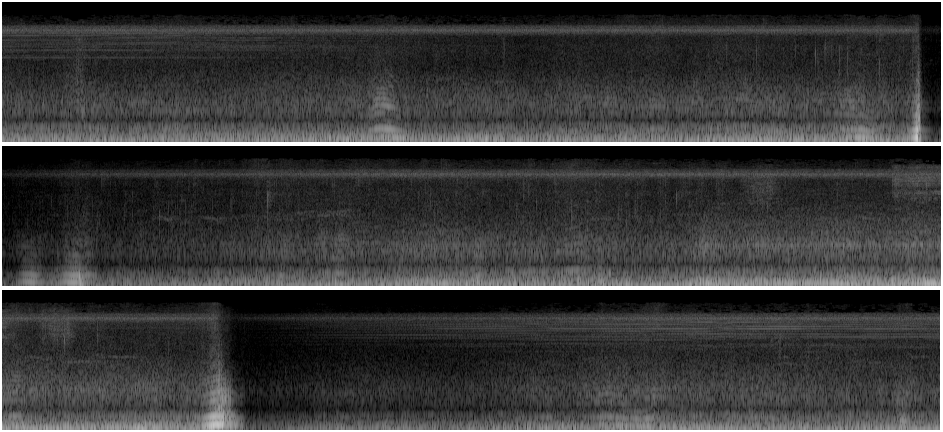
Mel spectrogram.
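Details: Bees that lived through Hurricane Harvey hum in a low, steady drone, interrupted by two abrupt bangs with brief dips, at roughly seven and sixteen seconds.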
